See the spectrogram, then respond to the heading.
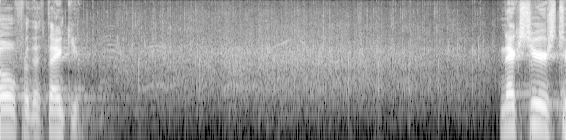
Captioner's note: cheers and applause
